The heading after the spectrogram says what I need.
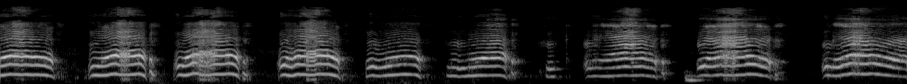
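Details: Infant crying while having clothes changed: rhythmic wails about one per second, with short breaths between cries; infant crying.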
